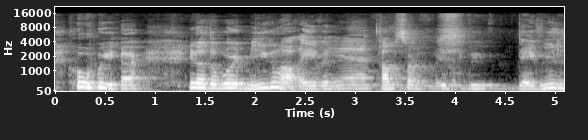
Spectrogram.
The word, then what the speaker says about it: Mi'kmaq: less Micmac, but more Mi'kmaq. Yeah. And then and now that's our politically correct term now, because when you say Micmac, it's kind of like, you're that's not the right way to say it because I'm not Micmac,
